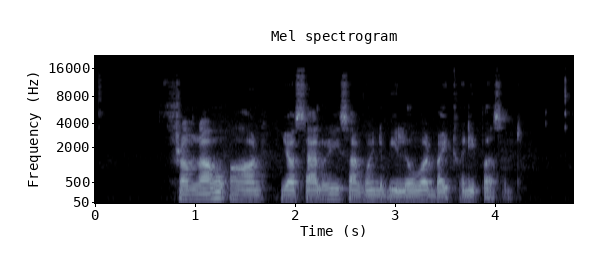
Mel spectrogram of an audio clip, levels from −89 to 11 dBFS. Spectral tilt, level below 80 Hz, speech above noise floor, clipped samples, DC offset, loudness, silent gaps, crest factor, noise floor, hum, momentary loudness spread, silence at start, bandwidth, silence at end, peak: -4 dB/octave; -76 dBFS; 49 dB; under 0.1%; under 0.1%; -34 LUFS; none; 22 dB; -83 dBFS; none; 8 LU; 0.75 s; 15.5 kHz; 0.55 s; -14 dBFS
